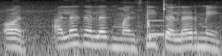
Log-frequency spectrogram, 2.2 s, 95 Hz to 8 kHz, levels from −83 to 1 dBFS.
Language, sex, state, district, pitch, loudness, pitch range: Hindi, female, Maharashtra, Mumbai Suburban, 195 Hz, -16 LUFS, 180-220 Hz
